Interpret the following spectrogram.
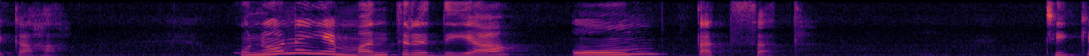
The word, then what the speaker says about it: ओम: इसको डिवाइड किया जाता है 20, 30 और 50% में। 20% ये स्टार्ट होता है हमारी नाभि से। और यहां से उच्चारण शुरू होता है आ। फिर हमारी छाती में 30% और इसका उच्चारण होता है ओम 50% हमारे होठों पे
